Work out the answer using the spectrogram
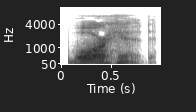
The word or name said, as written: warhead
